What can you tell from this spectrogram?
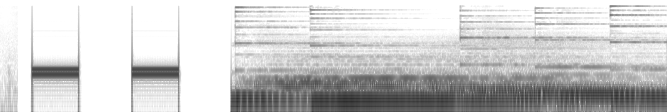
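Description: Two short, steady phone busy-signal beeps pulse with brief silences between them after a call hangs up, then music starts and carries on to the end.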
